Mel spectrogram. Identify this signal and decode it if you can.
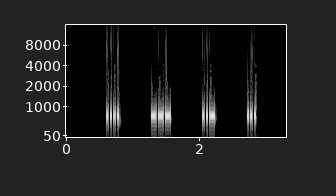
Morse code, heard as a keyed tone, about 44 wpm, spaced as for 15 wpm, 700 Hz. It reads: HOUS
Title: 6x Character Spacing - Top 300 Words - 45wpm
